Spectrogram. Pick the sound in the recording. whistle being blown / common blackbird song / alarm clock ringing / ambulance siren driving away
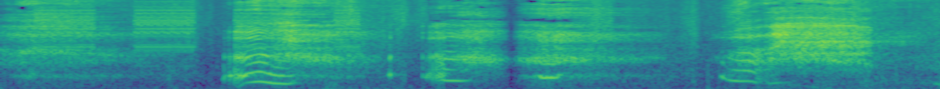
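alarm clock ringing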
